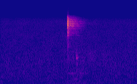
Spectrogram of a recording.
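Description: A single short, faint click about a second in, otherwise near silence.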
